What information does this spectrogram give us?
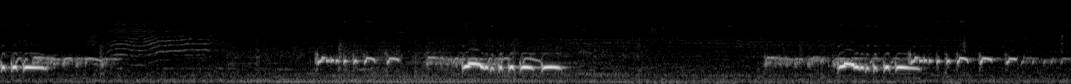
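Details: Zebra dove from a local-Bangkok cross, valued for a large voice, repeats phrases about every four seconds: clipped higher notes leading into loud, descending, warbled coos, with quiet gaps between.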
